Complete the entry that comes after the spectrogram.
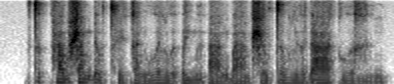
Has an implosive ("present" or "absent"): present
